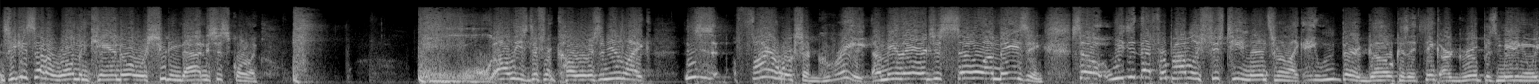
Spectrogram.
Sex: male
